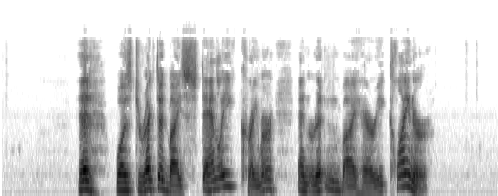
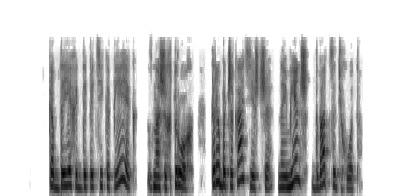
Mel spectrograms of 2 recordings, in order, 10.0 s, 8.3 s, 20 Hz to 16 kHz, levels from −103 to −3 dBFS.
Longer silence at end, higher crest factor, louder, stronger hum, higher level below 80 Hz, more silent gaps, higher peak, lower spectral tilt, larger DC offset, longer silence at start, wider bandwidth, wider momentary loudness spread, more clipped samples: first, 1.45 s vs 1.2 s; about the same, 20 dB vs 16 dB; second, -20 LUFS vs -17 LUFS; neither; about the same, -64 dBFS vs -60 dBFS; second, none vs 2.75-2.94 s, 3.89-3.95 s, 4.12-4.23 s, 5.50-5.55 s; about the same, 0 dBFS vs -2 dBFS; first, -7.5 dB/octave vs -5 dB/octave; neither; first, 1.6 s vs 1 s; about the same, 7.4 kHz vs 7.6 kHz; first, 13 LU vs 10 LU; neither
